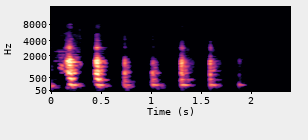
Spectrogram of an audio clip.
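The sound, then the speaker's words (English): A grandfather clock chimes in a quick run of about seven evenly spaced strikes, clear, the final note softer, with no talking over it. “Excuse my mother's grandfather clock. It's chiming.”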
